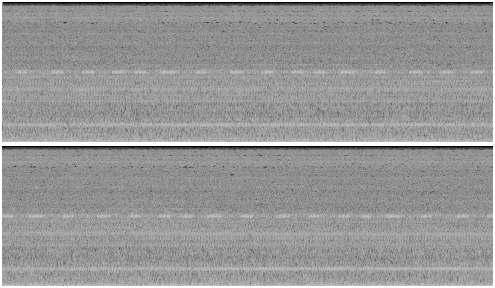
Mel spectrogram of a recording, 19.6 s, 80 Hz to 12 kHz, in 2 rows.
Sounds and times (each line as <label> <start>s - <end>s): Noisy refrigerator 0.0s - 19.6s
sound machine playing crickets 0.0s - 19.6s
